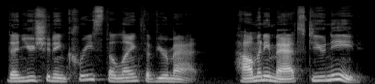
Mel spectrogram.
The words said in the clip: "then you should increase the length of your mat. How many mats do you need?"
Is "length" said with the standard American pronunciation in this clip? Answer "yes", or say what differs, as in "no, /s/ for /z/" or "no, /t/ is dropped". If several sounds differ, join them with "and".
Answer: yes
